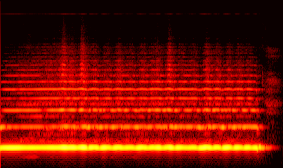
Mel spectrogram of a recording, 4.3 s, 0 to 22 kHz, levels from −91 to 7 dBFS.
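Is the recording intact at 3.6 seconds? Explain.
Yes, the music plays through 3.6 seconds intact, with no dropout, click or other fault at that moment.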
